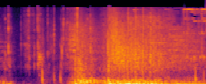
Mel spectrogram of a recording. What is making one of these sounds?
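Gunfire bursts out in rapid shots.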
